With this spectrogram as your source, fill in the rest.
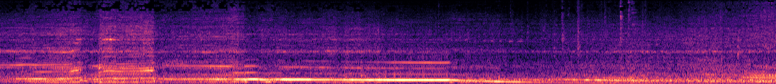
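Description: Rally car engine at close range holding a steady high drone, then the pitch drops away as the fuel cut kicks in, with gravelly road noise underneath and no talking.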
